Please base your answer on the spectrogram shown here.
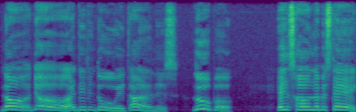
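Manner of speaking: very high, loud, thick put-on Italian accent. Reading a comic cover character's speech bubble aloud: put-on italian accent. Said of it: "this guy has, like, an Italian accent".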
